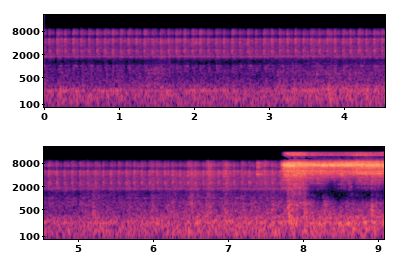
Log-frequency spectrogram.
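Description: Diesel locomotive hauling a loaded freight train, its engine rumbling and growing steadily louder as it approaches. About eight seconds in, a sudden loud hiss sets in and holds.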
